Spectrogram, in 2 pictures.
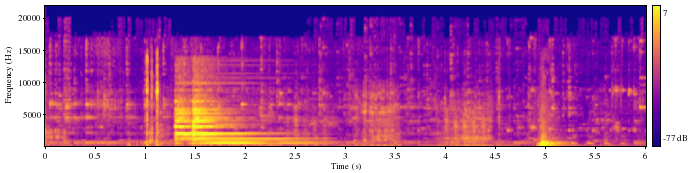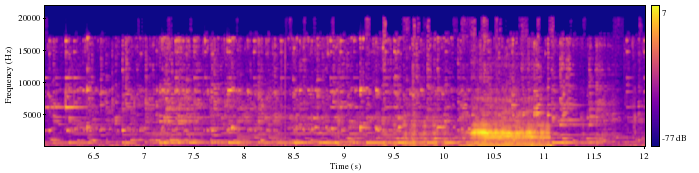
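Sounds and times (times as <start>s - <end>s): flock of sheep bleating: 0.0s - 4.7s, 7.9s - 12.0s
loud close sheep bleat: 9.7s - 11.2s.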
